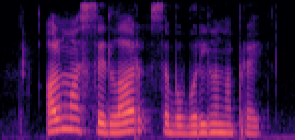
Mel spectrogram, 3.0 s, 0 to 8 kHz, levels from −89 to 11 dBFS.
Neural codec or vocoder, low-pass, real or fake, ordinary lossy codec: none; 7.2 kHz; real; none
